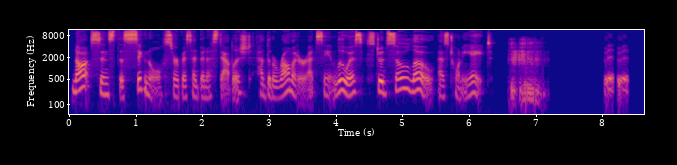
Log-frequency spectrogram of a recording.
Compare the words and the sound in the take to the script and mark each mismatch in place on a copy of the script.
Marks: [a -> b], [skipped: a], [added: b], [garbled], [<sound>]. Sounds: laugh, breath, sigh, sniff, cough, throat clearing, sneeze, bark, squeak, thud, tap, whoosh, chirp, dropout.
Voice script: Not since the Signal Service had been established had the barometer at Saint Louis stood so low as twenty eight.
Not since the Signal Service had been established had the barometer at Saint Louis stood so low as twenty eight. [throat clearing] [laugh]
